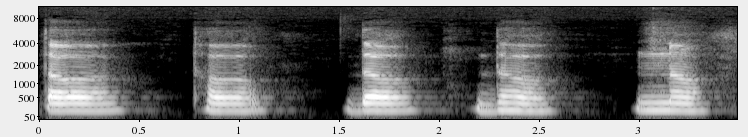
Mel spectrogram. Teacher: जीभ हमारी दांतों को छूती है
